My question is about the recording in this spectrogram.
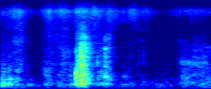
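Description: Packaging being handled: short rustles and scrapes, the loudest just before the middle.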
